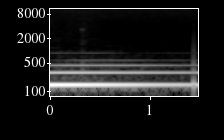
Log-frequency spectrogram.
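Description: Soft sustained guitar tones hum on after the D string is muted, other strings ringing by sympathetic resonance, a quiet steady ring slowly fading with no new plucks.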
